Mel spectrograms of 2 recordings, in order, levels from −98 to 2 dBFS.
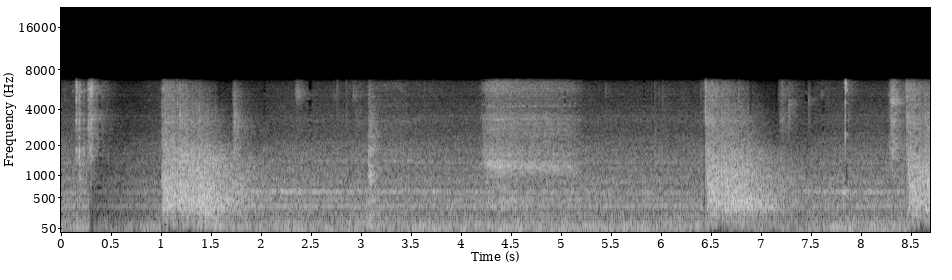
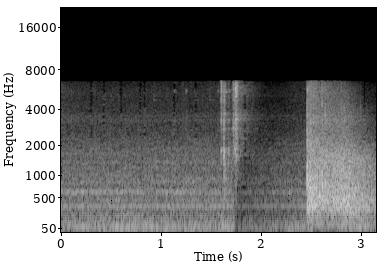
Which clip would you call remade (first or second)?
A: first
